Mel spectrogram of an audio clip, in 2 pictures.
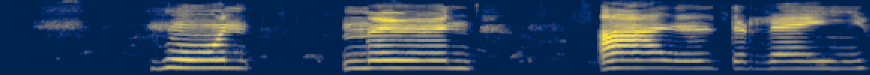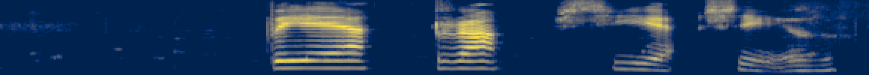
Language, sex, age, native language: Icelandic, female, 7, Icelandic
